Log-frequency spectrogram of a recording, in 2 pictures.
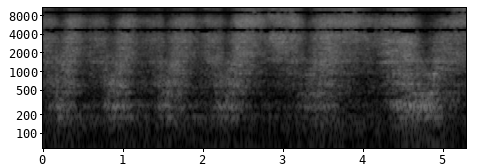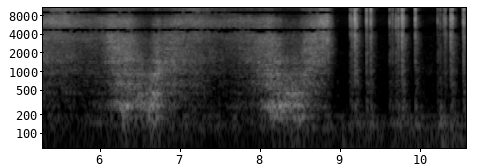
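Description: Long blue acrylic nails on both hands scratch and rub across a flat, solid wood-grain desk top, possibly laminate. Slow, swelling rubbing and scratching strokes with a hissy high end continue for about nine seconds, then give way to short, quick scratches and taps.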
